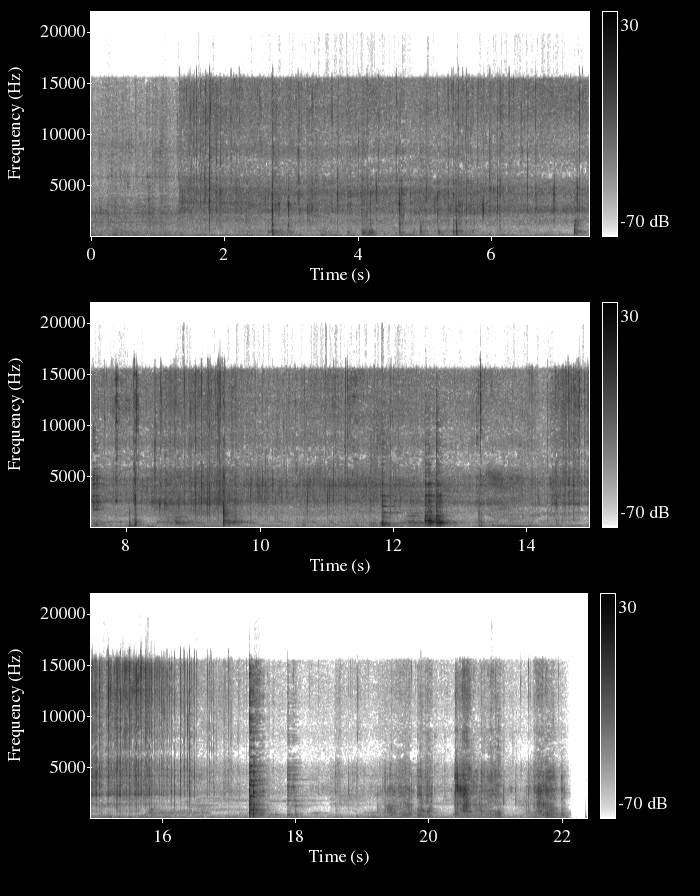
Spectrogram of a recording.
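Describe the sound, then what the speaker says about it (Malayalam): Coconut oil sizzles in a pan with curry leaves, dried red chillies and shallots for tempering a coconut fish curry, a continuous bright crackle with stirring scrapes that dies away into scattered clinks near the end. "ഒന്ന് വറവിട്ടെടുക്കാം"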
